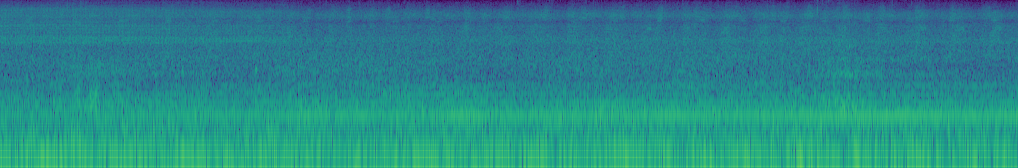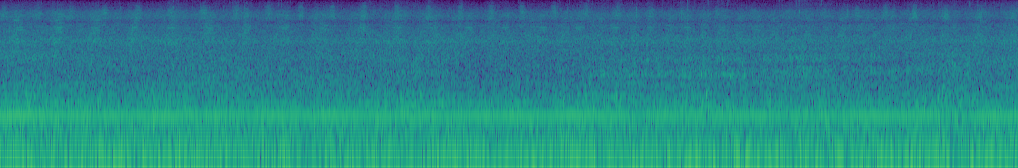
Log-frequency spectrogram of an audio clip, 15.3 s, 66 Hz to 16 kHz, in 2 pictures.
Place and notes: Tamsui River, Wugu Dist., New Taipei City - Tide
Tide, Cicada sounds
Zoom H4n+ Rode NT4
New Taipei City, Taiwan, 6 July 2012, ~18:00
